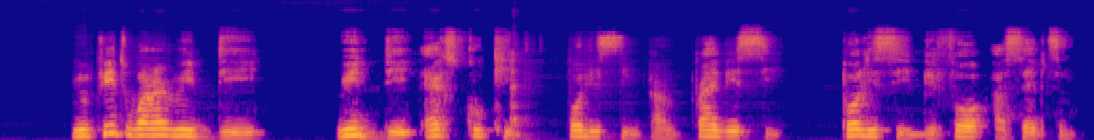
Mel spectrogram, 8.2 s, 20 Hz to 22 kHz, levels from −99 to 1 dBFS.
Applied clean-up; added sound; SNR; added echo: neural mask model DeepFilterNet 3.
